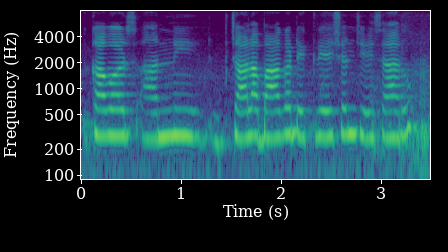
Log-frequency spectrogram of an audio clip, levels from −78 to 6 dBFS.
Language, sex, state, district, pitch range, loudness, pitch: Telugu, female, Telangana, Nalgonda, 270-290 Hz, -18 LUFS, 280 Hz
